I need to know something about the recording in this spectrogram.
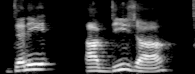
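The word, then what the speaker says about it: Deni Avdija: So my underrated pickup here is going to be Denny Avdija. Correct me if I'm wrong in that pronunciation. – I think you got it.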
